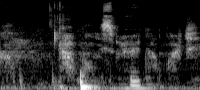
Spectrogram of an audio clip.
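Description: A woman whispering a prayer under her breath, close to the microphone, in short breathy phrases. A low thump a little before a second in is the loudest sound.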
